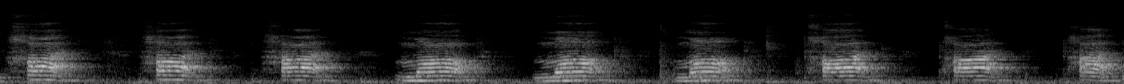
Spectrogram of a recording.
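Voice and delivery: "hot", "mop", "pot" with an open ah vowel; short O words. Shown as a demonstration. Teacher drilling short O words. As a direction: drill each open ah word. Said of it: "the A words".

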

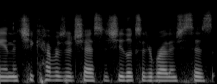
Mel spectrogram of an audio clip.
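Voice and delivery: ordinary delivery

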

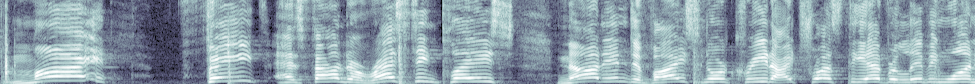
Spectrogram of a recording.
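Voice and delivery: high, ringing hymn recitation; impassioned preaching. Real, not acted. Preacher recites a hymn against emotionalism, impassioned high declamation. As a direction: declaim the verse with building force.

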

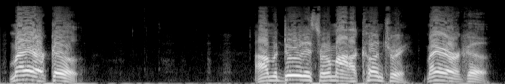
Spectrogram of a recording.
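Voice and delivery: loud, proud cry of America; rousing patriotic shout; patriotic cheer. Acted. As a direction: belt it out for the country.

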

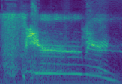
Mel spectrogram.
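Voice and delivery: high strained yell of outrage; high mock-furious yell; fuming shout. Real, not acted. Shouted reaction.

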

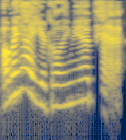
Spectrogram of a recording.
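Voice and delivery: high, hushed, quick mock outrage; rushed, high little voice of offence; mock offended wife. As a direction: imitate her affronted reaction, small and high. Retold wife taking offence.

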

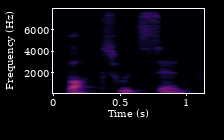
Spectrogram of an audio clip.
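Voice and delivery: ordinary delivery

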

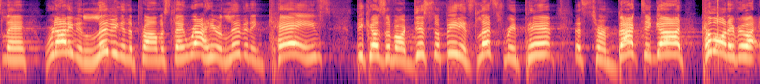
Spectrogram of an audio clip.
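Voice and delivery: high, loud exhortation; rallying preaching. Retold or imitated. Gideon calling his people back to God, preaching hard. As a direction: preach at full force to rouse the people. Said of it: "Gideon steps up and preaches a little bit".

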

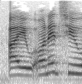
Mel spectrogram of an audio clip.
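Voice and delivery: normal talking voice

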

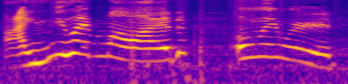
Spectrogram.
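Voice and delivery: loud, high cry of delight; thrilled. Real, not acted. Calling to the friend who sent the gift, loud with delight. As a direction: burst out at the friend in joy.

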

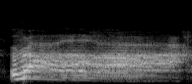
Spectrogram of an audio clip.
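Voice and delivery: low growling roar; short throaty dinosaur roar. Acted. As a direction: roar like a big tyrannosaur. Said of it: "tylko ryczy".

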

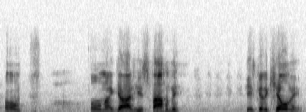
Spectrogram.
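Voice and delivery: high-pitched comic alarm; mock panic. Speaker seeing huge Rick running at him, hammed-up fright. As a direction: panic playfully, voice jumping up.

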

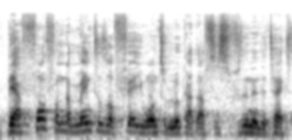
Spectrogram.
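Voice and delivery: ordinary talk, nothing marked

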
